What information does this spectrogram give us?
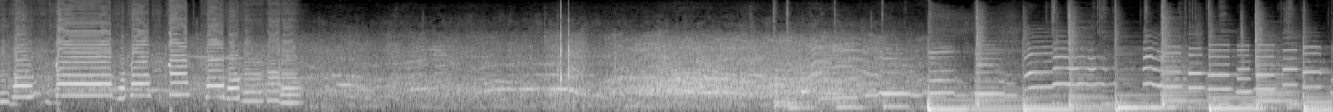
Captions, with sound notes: (Baseball crowd noise ) (Crack of ball on bat) (Crowd Cheers) Old-time Ragtime Jazz music. Song "I Want to be a Baseball Star."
